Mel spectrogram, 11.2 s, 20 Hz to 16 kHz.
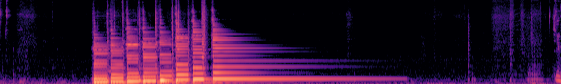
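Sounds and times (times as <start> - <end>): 
guitar playing a C major scale: 1.8 - 8.2.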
